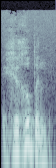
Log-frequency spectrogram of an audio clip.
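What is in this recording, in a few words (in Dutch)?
"geroepen" Dutch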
